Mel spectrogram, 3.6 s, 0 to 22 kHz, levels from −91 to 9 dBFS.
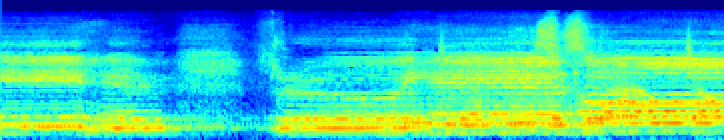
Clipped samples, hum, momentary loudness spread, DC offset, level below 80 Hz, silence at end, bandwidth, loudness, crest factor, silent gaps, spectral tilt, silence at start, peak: under 0.1%; none; 14 LU; under 0.1%; -68 dBFS; 0 s; 16.5 kHz; -20 LUFS; 16 dB; none; -2.5 dB/octave; 0 s; -6 dBFS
